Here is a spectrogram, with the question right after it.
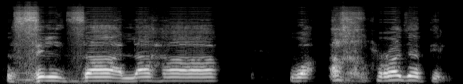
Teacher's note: اوپری حلق سے کھردر آواز، موٹا مستعلیہ کا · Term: خا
